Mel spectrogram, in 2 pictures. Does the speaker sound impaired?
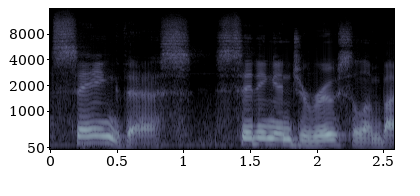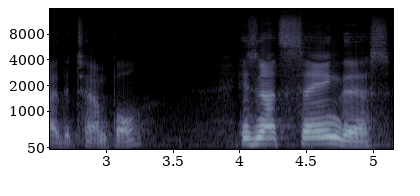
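No.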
